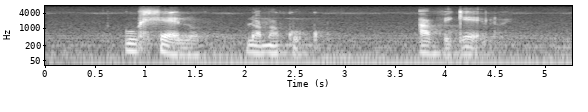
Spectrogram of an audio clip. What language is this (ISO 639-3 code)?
zul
